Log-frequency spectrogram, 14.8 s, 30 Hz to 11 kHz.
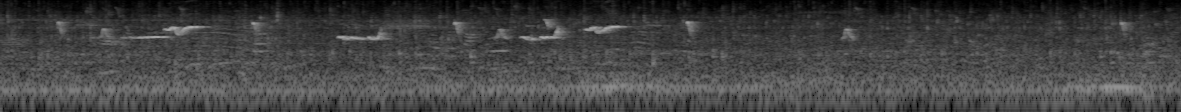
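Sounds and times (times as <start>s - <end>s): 
orange-headed thrush singing loudly and continuously: 0.7s - 3.4s, 4.2s - 5.0s, 5.6s - 8.0s, 10.5s - 10.8s.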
